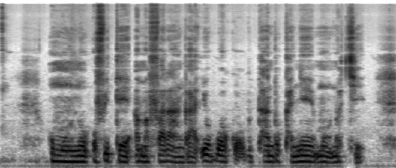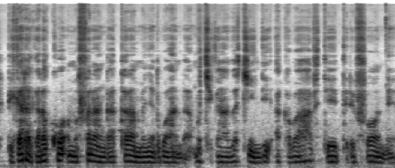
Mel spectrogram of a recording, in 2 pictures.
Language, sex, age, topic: Kinyarwanda, male, 18-24, finance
